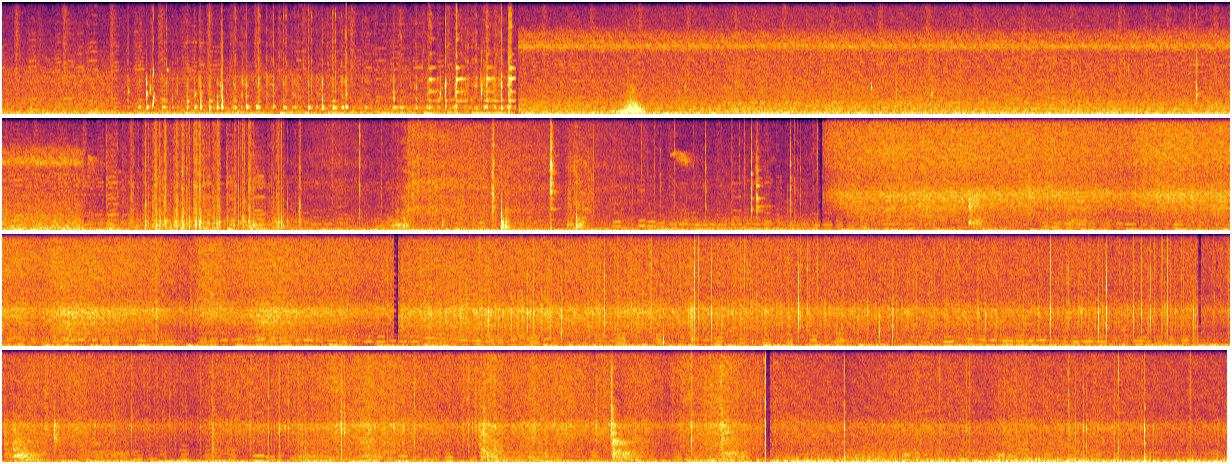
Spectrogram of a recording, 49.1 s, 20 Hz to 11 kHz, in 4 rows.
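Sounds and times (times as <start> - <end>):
background music: 0.0 - 49.0
grill crackles: 0.0 - 49.0
food sizzling on a grill: 0.1 - 49.0.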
